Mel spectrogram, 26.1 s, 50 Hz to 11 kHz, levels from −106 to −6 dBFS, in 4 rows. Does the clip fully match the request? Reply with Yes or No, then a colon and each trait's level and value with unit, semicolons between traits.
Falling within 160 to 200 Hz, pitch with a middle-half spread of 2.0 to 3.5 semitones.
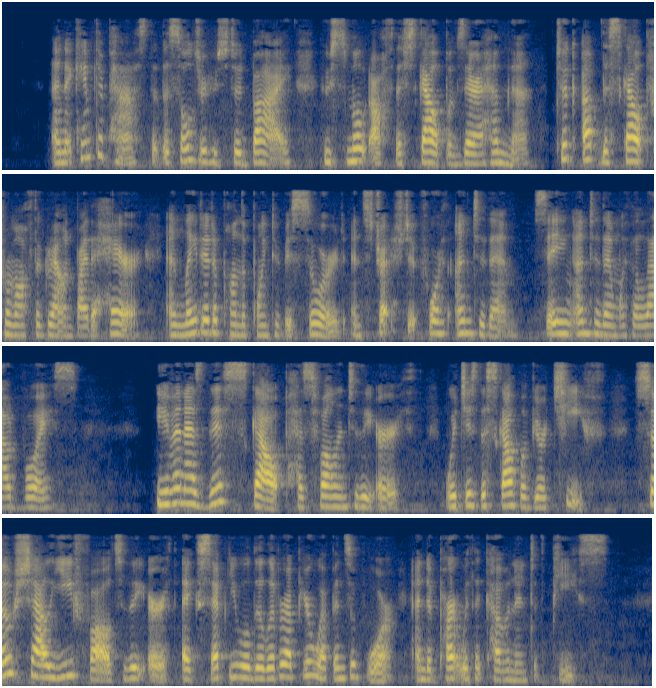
No: high, 210 Hz; average, 3.0 semitones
